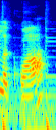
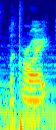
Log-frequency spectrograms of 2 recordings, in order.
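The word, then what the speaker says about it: LaCroix: then it's this La I would say laqua but I believe they pronounce it lacroy very angle sized passion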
